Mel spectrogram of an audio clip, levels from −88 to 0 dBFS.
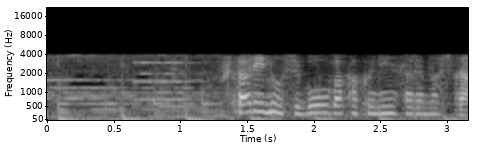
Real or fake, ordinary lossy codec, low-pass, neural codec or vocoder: real; AAC, 16 kbps; 7.2 kHz; none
